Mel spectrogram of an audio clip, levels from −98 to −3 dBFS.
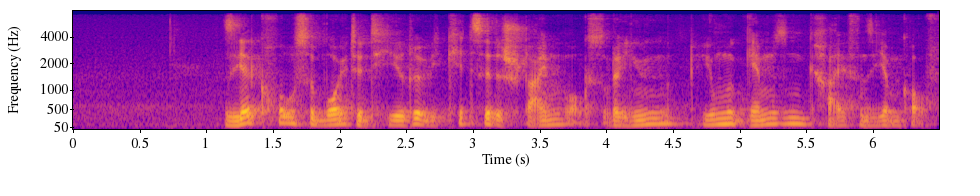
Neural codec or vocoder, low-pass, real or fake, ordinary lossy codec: codec, 16 kHz, 0.8 kbps, ZipCodec; 7.2 kHz; fake; none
